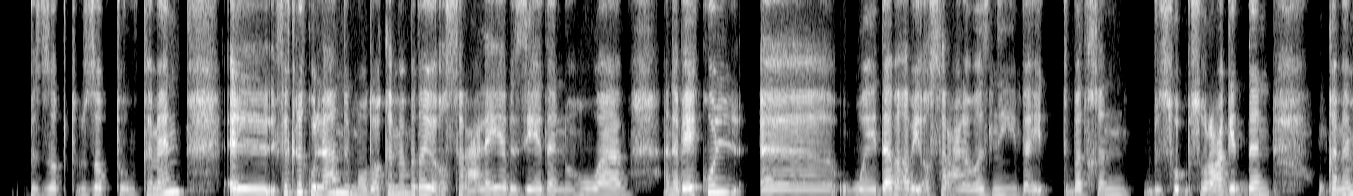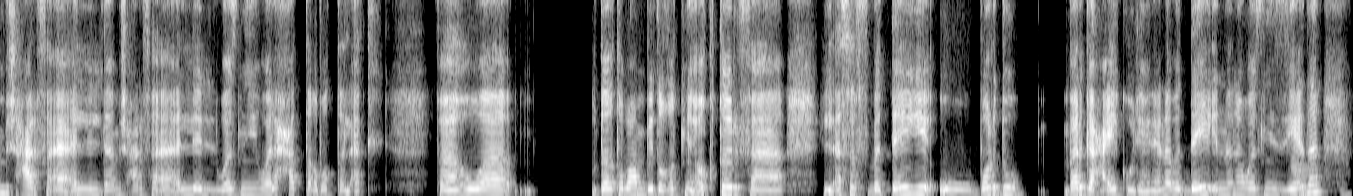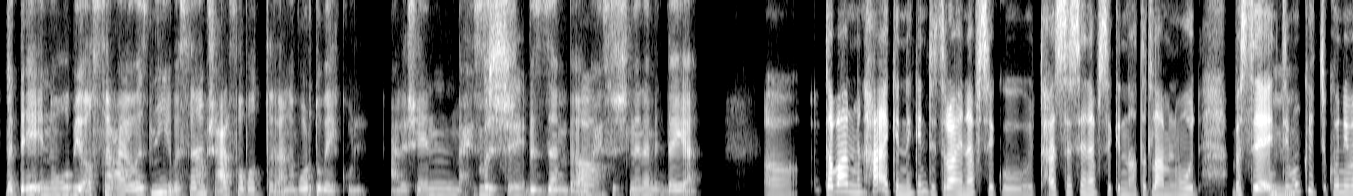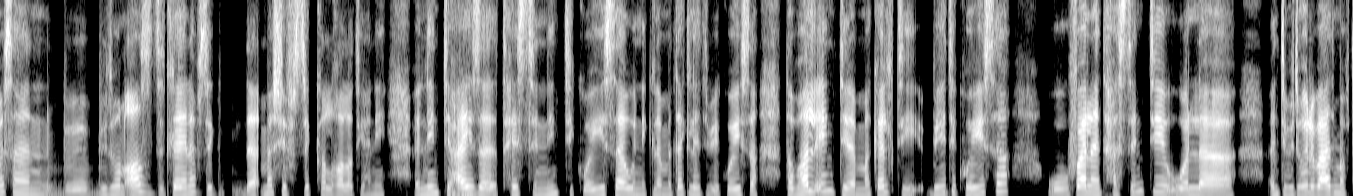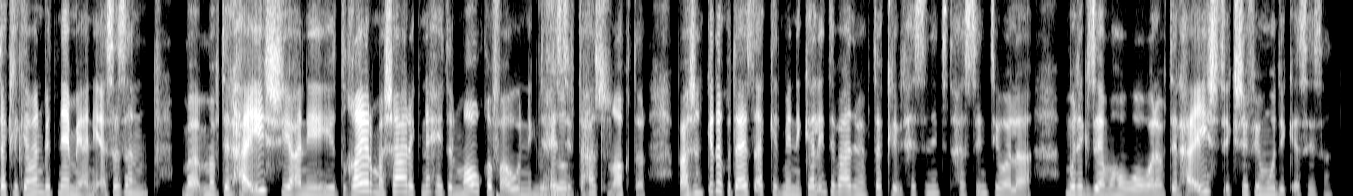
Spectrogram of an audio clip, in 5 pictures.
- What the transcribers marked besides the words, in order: tapping; in English: "المود"; in English: "مودِك"; in English: "مودِك"
- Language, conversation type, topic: Arabic, advice, إزاي أفرّق بين الجوع الحقيقي والجوع العاطفي لما تيجيلي رغبة في التسالي؟
- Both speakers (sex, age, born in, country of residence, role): female, 30-34, Egypt, Egypt, user; female, 40-44, Egypt, Portugal, advisor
